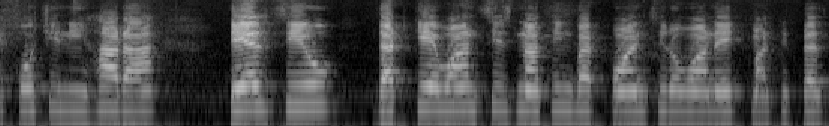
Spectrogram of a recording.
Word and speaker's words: KIc: K1C, often the students pronounce it KIC, which is wrong.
